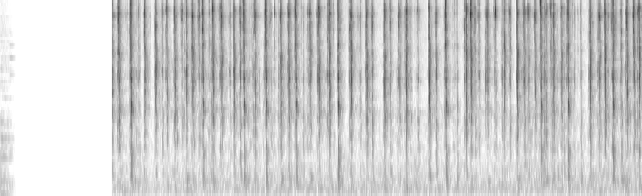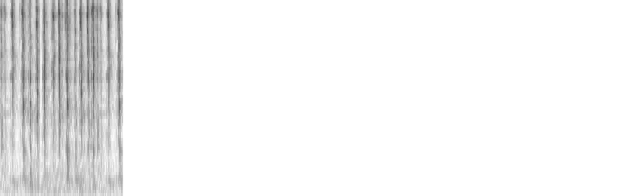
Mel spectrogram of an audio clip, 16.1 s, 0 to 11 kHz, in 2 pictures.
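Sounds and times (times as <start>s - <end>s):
keyboard typing clicks: 1.4s - 9.6s.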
